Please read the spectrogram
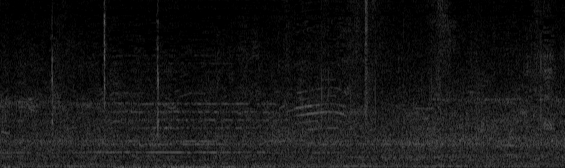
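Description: Steady crowd noise from a soccer stadium, with a few faint sharp knocks in the first second.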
